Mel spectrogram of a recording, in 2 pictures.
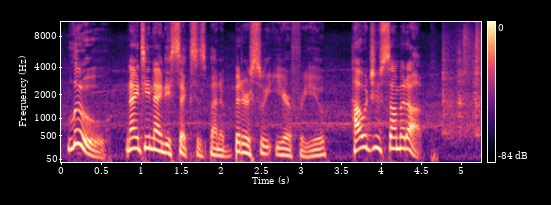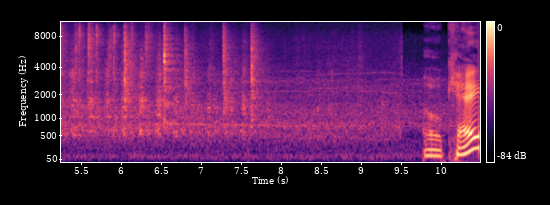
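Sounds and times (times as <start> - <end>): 
speech: 0.1 - 5.0, 9.8 - 10.4
dog panting: 4.8 - 9.4.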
